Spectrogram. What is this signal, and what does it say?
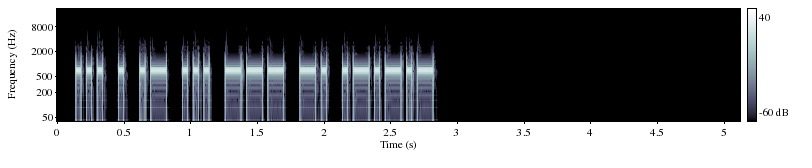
Morse code, heard as a keyed tone, about 30 wpm, 700 Hz. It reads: SEASON.
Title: Sentences from Top 1400 Words 30wpm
